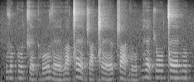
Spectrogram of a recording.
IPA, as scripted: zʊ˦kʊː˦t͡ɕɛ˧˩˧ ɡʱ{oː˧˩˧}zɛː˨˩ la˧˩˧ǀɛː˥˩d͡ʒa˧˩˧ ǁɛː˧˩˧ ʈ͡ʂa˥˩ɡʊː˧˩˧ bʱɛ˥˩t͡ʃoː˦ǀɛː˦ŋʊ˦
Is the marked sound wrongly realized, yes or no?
yes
